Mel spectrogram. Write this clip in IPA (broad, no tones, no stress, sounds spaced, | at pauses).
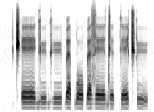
t͡ʃʼ eː ɡ yː ɡʱ yː ɓ ɛ ɓ o ɓ ɛ z eː d ɪː k e t͡ʃʼ y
